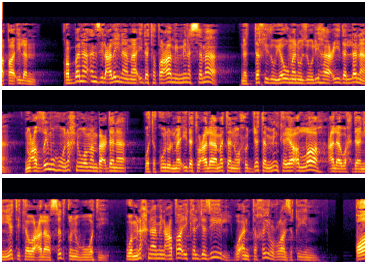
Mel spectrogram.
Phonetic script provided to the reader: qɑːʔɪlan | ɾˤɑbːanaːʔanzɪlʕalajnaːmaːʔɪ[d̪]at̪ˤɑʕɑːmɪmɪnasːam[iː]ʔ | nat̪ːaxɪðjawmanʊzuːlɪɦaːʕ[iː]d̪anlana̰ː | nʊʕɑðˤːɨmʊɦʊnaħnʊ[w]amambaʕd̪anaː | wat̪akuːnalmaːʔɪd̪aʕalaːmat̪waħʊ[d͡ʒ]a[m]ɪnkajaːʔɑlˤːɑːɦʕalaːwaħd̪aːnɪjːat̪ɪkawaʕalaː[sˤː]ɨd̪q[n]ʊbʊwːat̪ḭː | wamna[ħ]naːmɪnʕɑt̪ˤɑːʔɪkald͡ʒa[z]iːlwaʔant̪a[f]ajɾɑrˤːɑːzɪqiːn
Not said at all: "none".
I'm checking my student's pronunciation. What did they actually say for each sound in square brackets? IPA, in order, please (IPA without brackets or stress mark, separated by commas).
d̪, aː, iː, w, d͡ʒː, m, sˤ, n, ħ, z, x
